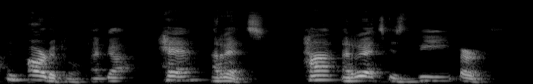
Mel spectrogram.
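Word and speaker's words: ארץ: If I go to this word earth, okay, the word earth is the word eretz.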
